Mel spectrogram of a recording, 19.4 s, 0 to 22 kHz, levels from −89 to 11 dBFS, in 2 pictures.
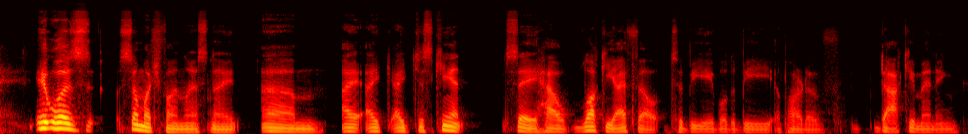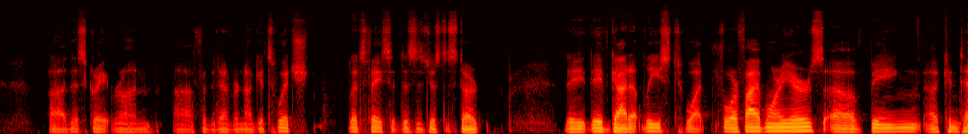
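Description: A speech recording with one lost packet rebuilt from error correction at 16.35 s: a 20 ms frame decoded from its low-bitrate redundant copy, sounding briefly rougher and noisier without any gap.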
